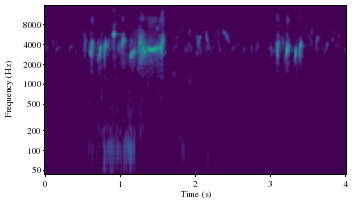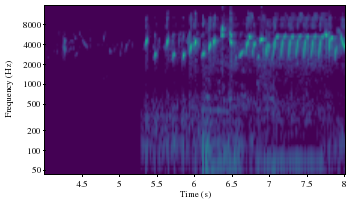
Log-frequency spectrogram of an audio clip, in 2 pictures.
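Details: Wild European goldfinch twittering in short bursts with a whistled note, pausing, then launching into a long, fast, buzzy trilling song over low rumbling background noise.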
